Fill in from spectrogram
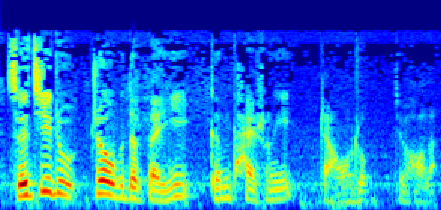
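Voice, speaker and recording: A woman's voice: low-pitched, very animated, warm tone, slightly rough. A woman teaching English vocabulary, explaining words patiently and asking "right?" again and again. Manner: explains patiently, slowly models pronunciations for repeating; asks "right?" often. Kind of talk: vocabulary lesson.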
